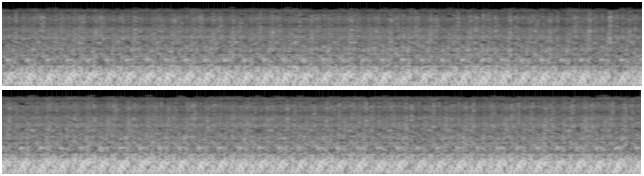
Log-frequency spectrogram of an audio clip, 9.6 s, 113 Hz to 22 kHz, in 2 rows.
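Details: Freshly bought used Chevy 350 small-block V8 on an engine stand, running much better after number three plug work: deep steady idle rumble, even pulses, no misses or knocks, all eight firing; smokes a little.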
